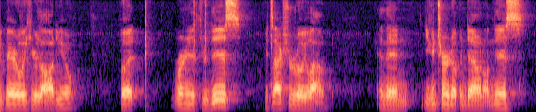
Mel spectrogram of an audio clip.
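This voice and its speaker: A man giving a casual, hands-on how-to demonstration in an informal, offhand way, as if thinking aloud while he works. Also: mid-range voice. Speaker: DIY video presenter. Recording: clear background noise, clicks of handling.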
